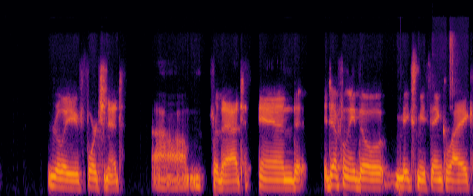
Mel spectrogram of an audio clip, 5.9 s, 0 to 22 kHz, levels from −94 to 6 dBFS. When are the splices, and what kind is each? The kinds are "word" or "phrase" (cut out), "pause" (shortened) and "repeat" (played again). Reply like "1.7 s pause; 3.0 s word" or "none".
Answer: 2.6 s pause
